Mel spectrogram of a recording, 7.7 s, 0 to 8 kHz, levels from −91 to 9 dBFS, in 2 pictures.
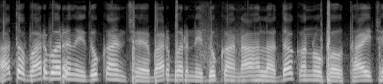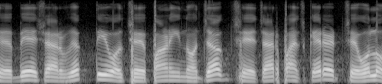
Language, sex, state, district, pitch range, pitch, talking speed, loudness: Gujarati, male, Gujarat, Gandhinagar, 135-160 Hz, 150 Hz, 195 wpm, -14 LUFS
